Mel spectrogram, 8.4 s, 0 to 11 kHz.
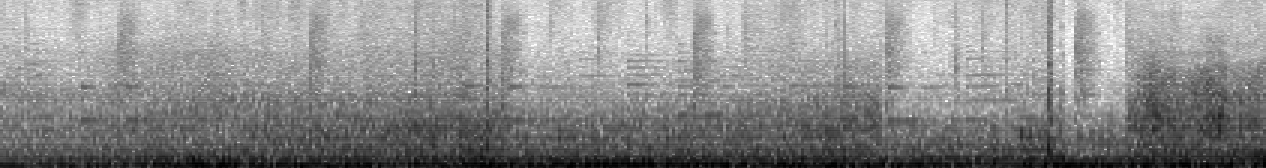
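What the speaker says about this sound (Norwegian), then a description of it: "Jeg tenker å kjøre ganske høy hastighet mot noen kjegler for å så nødbremse" A car speeds up to about 80 on an ice track before an ABS emergency-braking test toward cones, giving a loud, continuous engine and road roar with wind noise that holds steady throughout.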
